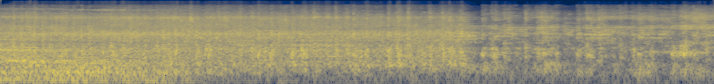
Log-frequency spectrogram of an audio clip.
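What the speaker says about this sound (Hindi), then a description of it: "कौन सी ट्रेन आ रही है? हाँ जी माशा, रहमान बाबा आ रही है जी।" The Rehman Baba train roars through Sangjani railway station, a loud close rumble of rolling carriages and wheel clatter that eases off as it passes.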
